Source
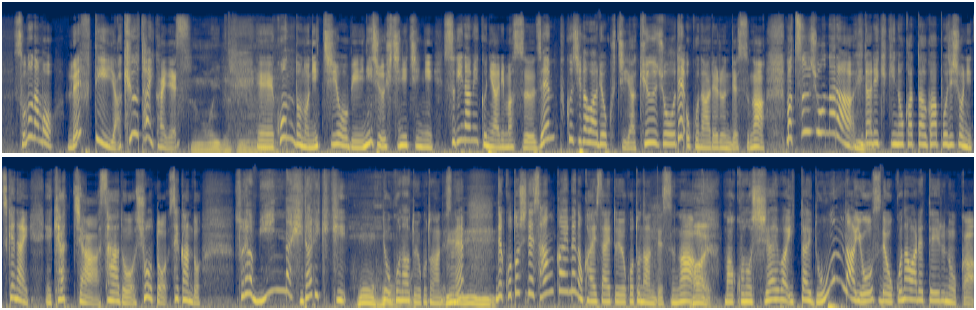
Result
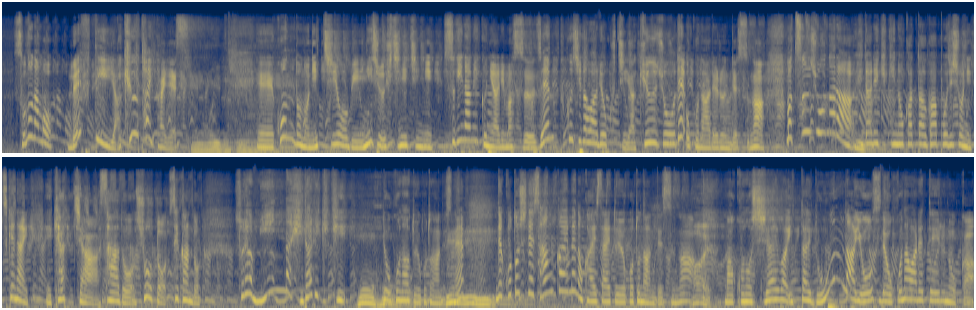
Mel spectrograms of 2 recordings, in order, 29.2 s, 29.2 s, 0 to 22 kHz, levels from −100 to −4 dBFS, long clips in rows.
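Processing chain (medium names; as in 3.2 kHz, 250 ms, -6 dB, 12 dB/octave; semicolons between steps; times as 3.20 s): 24.26–25.10 s: compression, threshold -22 dBFS, peak gain reduction 8.5 dB; on a send: two-band feedback delay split 2.1 kHz, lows 333 ms, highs 136 ms, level -16 dB; on the sum: trim -3.5 dB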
